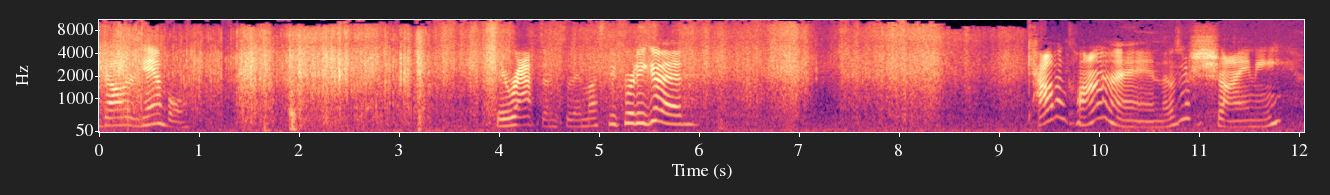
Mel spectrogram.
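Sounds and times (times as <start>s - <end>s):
plastic bags crinkling: 0.0s - 9.6s.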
